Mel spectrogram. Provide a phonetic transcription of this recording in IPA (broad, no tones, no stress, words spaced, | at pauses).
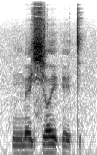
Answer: ŋ͡mɛɕʌe̯ʔet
